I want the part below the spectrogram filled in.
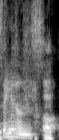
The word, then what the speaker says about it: Sans: Is it Sans or Sans? I hear it pronounced both. – Sans. It's Sans.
